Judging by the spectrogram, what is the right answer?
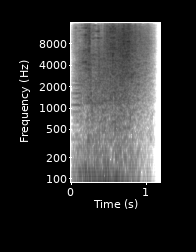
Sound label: Cryogen Shield Regenerate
